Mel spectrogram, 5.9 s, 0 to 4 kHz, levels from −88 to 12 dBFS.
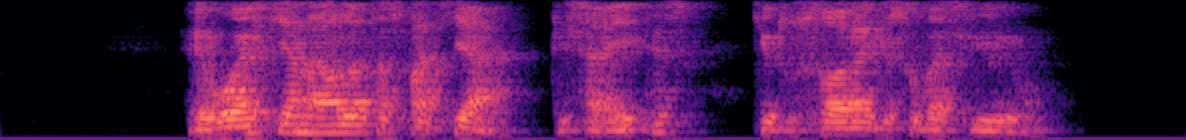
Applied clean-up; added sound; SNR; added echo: none; none; none; reverberation time 0.3 s.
